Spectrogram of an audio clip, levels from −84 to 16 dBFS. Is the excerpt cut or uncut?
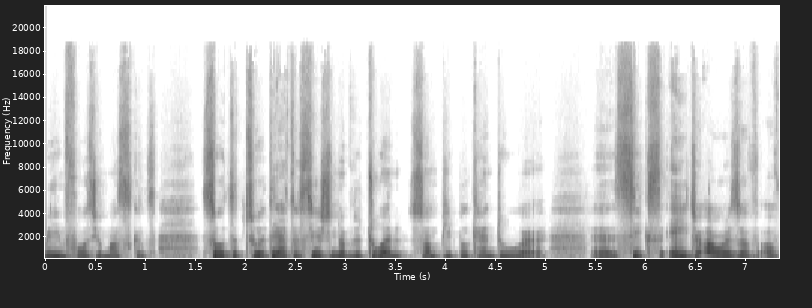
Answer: uncut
